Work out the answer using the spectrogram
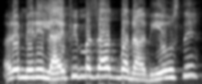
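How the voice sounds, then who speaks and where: A woman's voice: sits high, expressive, fairly quick, a little mellow, voice pushed up. A woman voicing a distraught, sincere young husband in a story, emotional and aggrieved. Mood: bitter.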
